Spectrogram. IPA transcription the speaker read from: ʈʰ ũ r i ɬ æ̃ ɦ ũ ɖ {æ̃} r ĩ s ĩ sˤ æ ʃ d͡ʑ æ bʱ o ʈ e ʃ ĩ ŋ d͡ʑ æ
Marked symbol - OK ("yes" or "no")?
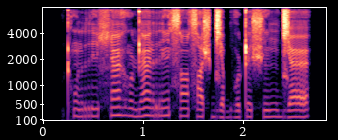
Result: yes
